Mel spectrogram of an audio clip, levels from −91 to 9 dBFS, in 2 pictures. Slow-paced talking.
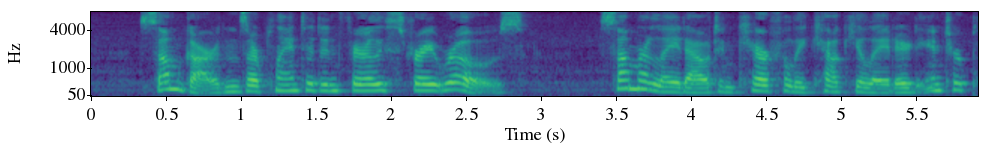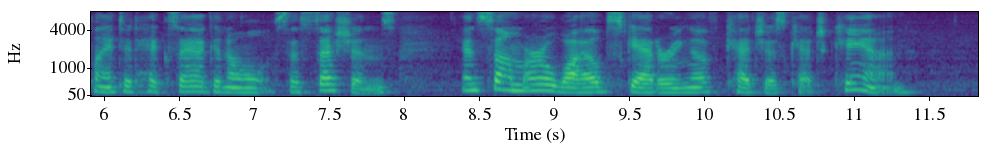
No: average, 145 wpm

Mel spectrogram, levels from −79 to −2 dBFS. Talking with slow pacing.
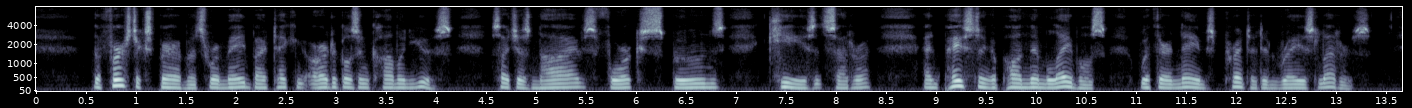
Yes: slow, 130 wpm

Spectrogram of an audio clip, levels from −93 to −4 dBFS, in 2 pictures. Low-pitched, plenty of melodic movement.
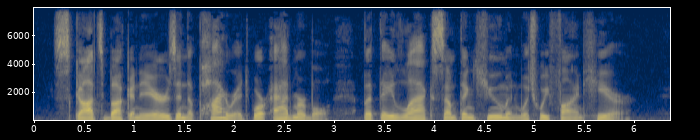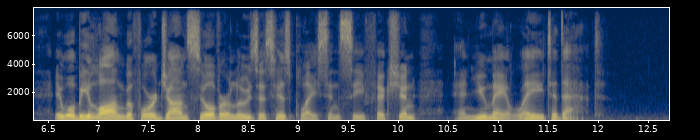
Yes: low, 125 Hz; wide, 5.9 semitones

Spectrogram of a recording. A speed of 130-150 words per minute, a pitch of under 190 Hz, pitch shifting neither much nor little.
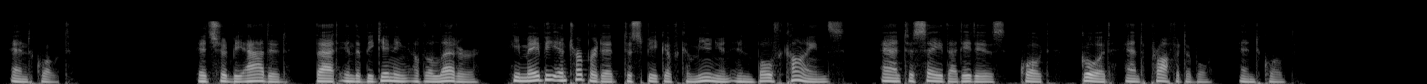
Yes: slow, 135 wpm; low, 135 Hz; average, 3.7 semitones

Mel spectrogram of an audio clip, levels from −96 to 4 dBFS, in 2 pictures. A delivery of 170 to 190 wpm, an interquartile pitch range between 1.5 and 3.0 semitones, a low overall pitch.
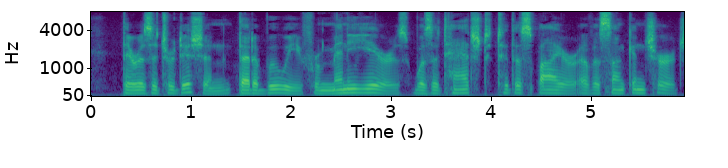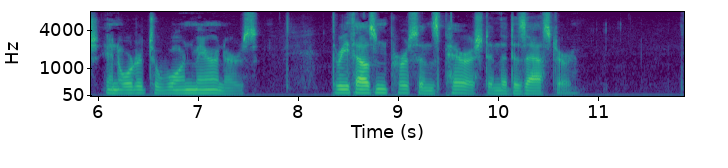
No: average, 155 wpm; narrow, 2.4 semitones; low, 115 Hz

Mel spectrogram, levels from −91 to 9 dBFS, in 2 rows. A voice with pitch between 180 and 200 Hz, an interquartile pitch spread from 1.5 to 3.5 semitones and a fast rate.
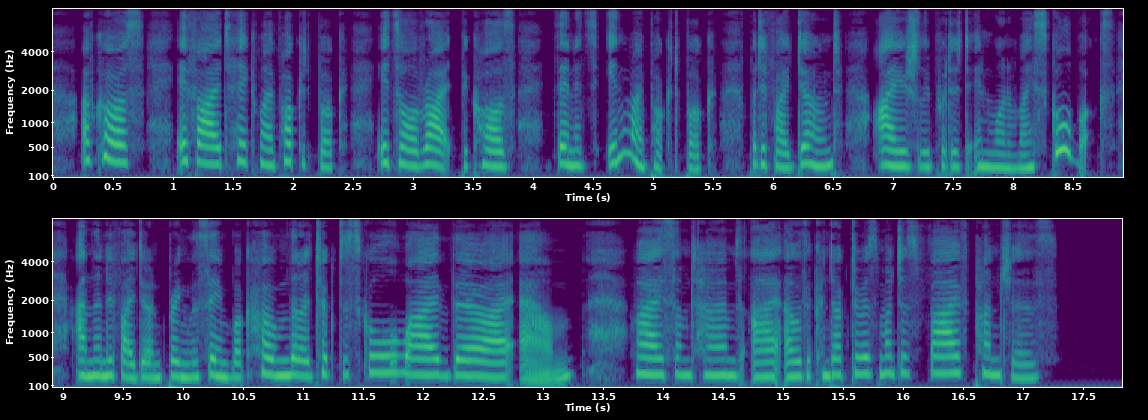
No: high, 230 Hz; average, 3.0 semitones; fast, 220 wpm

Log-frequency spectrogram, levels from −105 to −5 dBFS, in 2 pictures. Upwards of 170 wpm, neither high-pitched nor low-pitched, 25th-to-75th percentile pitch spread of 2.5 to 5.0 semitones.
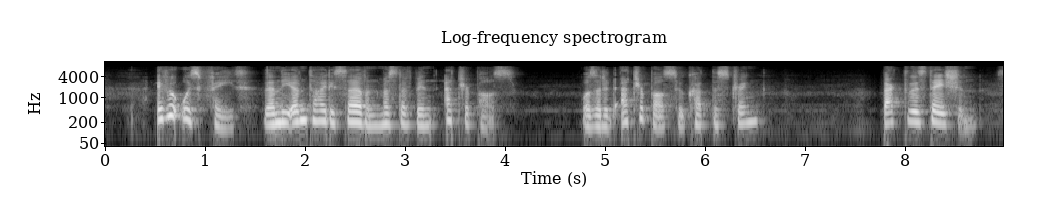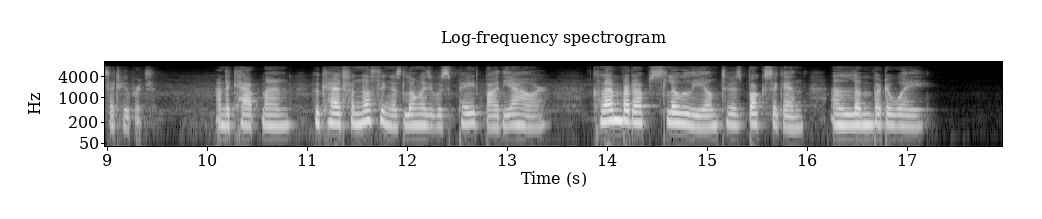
Yes: average, 180 wpm; medium, 175 Hz; average, 3.5 semitones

